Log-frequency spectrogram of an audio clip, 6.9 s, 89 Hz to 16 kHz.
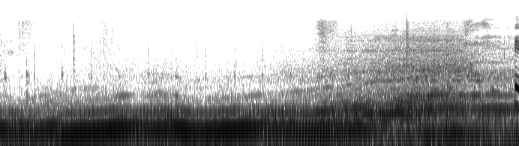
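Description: Deep, loud exhaust rumble from a lowered 2025 Black Widow Ford F-150 truck, engine revving and pulling steadily as it accelerates, the pitch climbing through a continuous drone.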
